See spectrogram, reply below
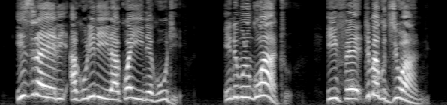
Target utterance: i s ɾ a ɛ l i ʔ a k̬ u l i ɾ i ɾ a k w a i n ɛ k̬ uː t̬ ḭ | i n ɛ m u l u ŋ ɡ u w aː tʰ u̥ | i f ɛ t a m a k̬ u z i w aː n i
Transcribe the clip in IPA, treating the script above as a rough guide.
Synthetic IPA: i s ɾ a ɛ l i ʔ a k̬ u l i ɾ i ɾ a k w a i n ɛ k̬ uː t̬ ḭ | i n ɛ m u l u ŋ ɡ u w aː tʰ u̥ | i f ɛ t i m a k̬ u d͡z i w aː n i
